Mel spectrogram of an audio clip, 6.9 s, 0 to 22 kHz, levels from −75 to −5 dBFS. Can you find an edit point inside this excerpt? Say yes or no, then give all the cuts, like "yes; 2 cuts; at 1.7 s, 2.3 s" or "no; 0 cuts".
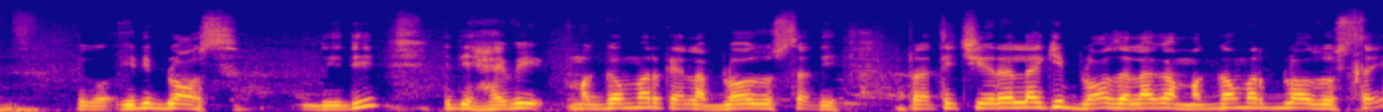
yes; 1 cut; at 1.6 s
